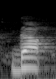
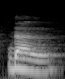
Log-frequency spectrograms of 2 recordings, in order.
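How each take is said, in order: First: Only the k sound is heard at the end. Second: Only the l sound is heard at the end. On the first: The speaker calls it right. "Jadi kita lafalkan yang K" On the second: The speaker calls it wrong. "K-nya nanti nggak terbaca"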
